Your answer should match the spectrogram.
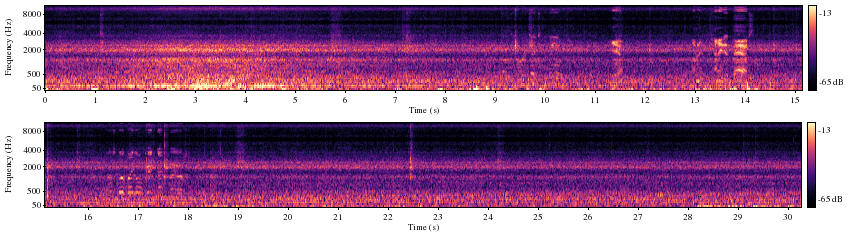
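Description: Steady low hum and rush of shop machinery running, a little louder for the first few seconds, with scattered clicks and knocks in the middle.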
